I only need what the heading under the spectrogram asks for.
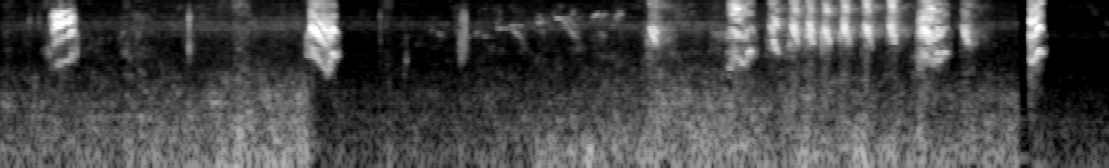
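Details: Female Double-collared seedeater giving sharp, high chirps, then a quick run of about eight bright notes near the end over a faint low rumble; female calls used to stimulate males to sing.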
